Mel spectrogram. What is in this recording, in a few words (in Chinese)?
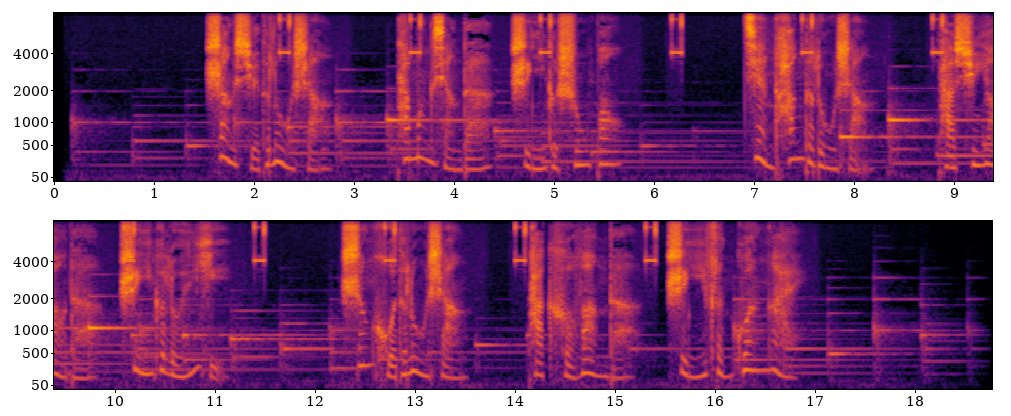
公益 样音 女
